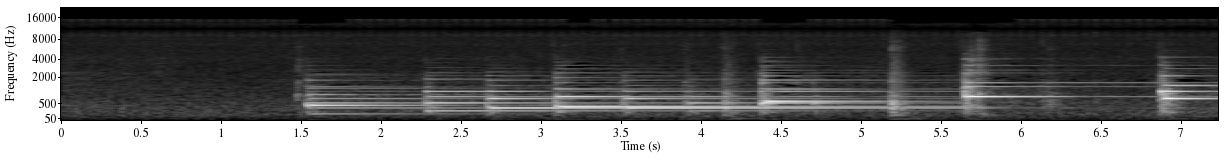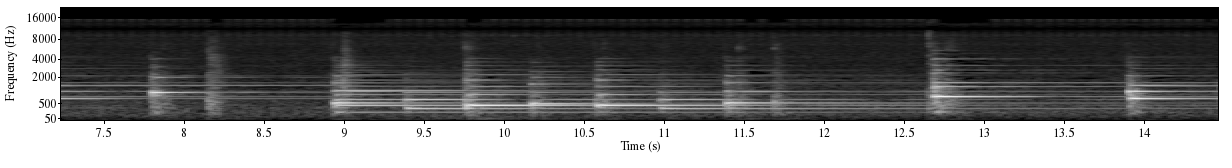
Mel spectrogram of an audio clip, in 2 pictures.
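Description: Yamaha digital piano played with both hands: a slow passage of chords and single melody notes, each struck and left to fade. It starts about a second and a half in.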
